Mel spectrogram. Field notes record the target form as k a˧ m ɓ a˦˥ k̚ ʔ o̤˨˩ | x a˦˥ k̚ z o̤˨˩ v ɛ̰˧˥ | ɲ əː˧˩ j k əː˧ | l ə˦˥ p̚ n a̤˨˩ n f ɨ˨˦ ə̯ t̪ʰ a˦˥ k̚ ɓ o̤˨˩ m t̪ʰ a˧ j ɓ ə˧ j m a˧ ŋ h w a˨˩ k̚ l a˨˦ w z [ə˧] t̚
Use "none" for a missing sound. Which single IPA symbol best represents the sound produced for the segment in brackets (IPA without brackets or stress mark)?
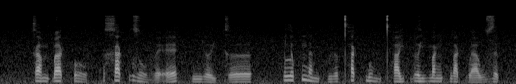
ə˨˩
